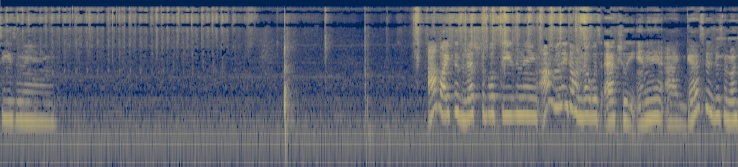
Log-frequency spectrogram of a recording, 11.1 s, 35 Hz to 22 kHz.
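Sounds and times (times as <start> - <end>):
seasoning shaken from plastic bottle: 0.0 - 3.8, 6.2 - 9.0
low steady hum: 0.0 - 11.0.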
